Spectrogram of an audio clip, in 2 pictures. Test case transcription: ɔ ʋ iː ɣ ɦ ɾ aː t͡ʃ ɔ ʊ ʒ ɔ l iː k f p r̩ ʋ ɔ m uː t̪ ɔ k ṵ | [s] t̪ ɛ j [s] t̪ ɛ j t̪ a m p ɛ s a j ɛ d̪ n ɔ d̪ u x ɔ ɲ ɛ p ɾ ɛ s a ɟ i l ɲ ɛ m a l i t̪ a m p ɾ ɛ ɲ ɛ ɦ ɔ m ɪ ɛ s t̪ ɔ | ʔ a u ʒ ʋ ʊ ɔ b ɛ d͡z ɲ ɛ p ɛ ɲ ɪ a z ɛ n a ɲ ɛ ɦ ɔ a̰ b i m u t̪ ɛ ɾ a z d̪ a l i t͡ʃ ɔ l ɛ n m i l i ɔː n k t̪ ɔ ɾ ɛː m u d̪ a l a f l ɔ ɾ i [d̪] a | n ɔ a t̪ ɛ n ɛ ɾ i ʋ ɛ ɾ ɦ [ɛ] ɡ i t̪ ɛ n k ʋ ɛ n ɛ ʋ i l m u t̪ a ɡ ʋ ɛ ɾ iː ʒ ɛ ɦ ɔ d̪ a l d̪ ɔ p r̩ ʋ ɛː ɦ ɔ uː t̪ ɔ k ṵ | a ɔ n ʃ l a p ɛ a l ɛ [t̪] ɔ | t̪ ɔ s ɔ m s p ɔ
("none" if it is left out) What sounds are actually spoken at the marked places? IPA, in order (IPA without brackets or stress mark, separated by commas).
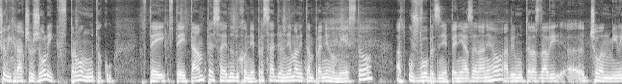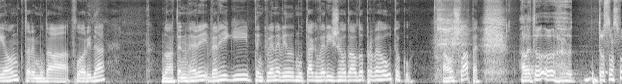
f, f, d̪, i, t̪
